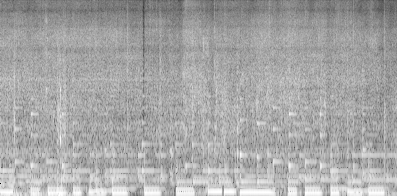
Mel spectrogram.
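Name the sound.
sauteing masalas and green peas in a pan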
